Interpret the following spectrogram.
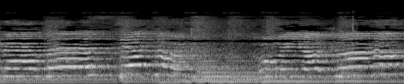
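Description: A young woman singing a song over instrumental backing, holding long notes that slide up and down in pitch.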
